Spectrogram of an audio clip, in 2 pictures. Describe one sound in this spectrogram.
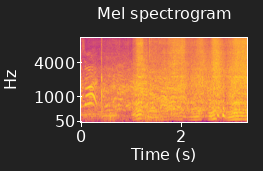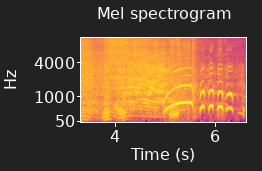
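A dirt bike engine revs loudly and roars past.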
